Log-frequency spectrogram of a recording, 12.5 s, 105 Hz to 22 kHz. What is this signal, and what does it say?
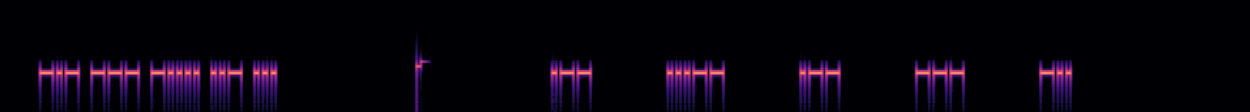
Morse code, heard as a keyed tone, about 28 wpm, spaced as for 14 wpm, 700 Hz. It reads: KO6US W3WOD
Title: USA Call Signs - 5 Characters - 6x Character Spacing - 28wpm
